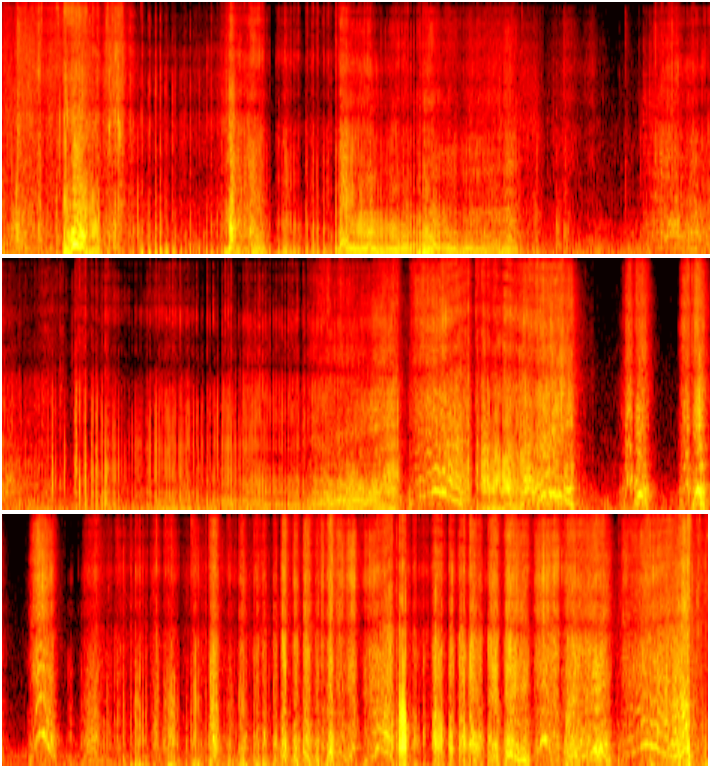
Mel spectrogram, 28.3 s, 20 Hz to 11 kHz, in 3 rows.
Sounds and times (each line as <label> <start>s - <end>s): zipper 0.2s - 7.0s
zipper 8.6s - 17.1s
zipper 17.7s - 28.2s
